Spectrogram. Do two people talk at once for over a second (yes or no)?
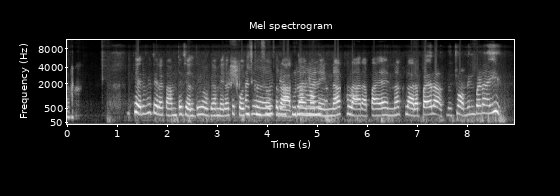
yes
